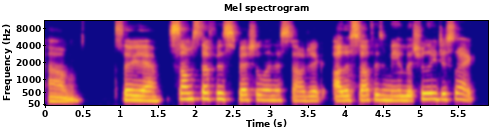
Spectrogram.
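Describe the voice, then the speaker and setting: Here a woman from New Zealand, a video creator appearing as a podcast guest, chats informally in an interview and keeps dropping in "like" and "literally." Her pitch is medium and her speed normal, with a mellow quality. The recording is dry.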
